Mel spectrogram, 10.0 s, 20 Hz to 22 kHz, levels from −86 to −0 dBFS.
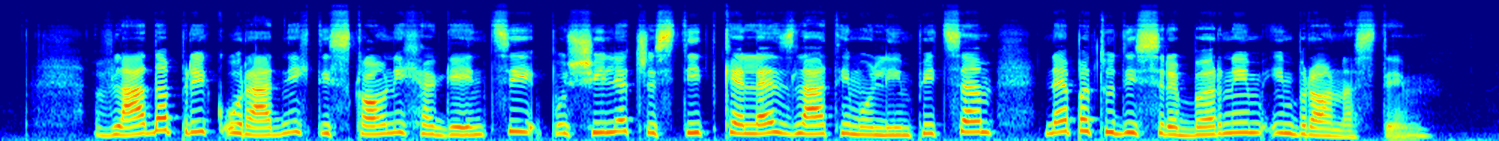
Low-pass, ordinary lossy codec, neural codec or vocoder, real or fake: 19.8 kHz; none; none; real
